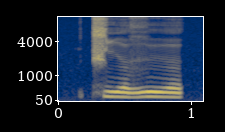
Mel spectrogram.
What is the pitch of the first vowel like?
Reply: low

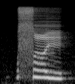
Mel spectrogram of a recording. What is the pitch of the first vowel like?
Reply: falling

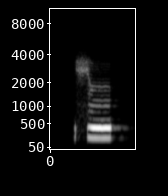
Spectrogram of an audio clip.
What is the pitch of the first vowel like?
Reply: low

